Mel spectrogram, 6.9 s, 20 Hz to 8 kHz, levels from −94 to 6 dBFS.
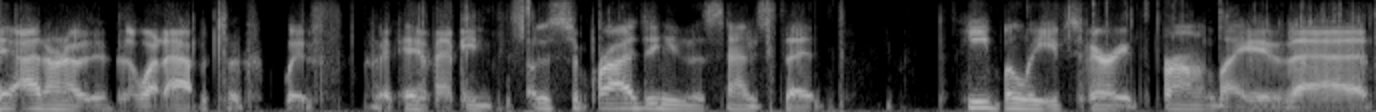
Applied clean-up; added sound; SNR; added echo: neural diffusion model UNIVERSE++.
